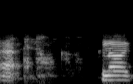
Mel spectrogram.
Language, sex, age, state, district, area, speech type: Malayalam, female, 18-30, Kerala, Malappuram, rural, conversation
